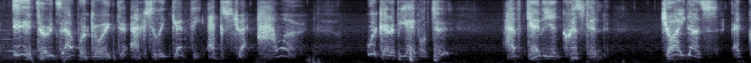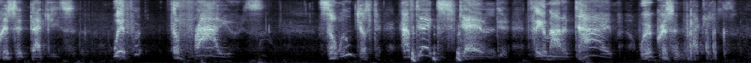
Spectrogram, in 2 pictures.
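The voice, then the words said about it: Imitates another person's voice. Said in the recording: “This is me impersonating my mom ... Post-stroke. ... This is after a stroke.”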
